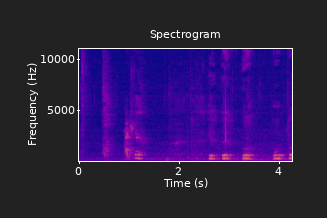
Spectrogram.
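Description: A small child chants excitedly in short bursts close by.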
